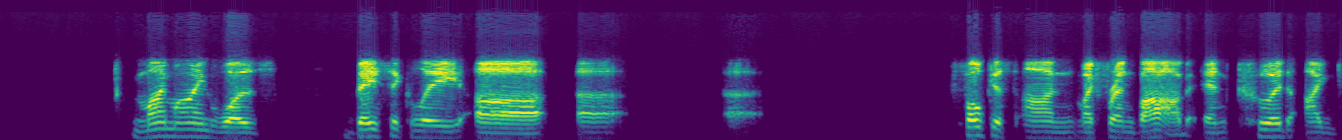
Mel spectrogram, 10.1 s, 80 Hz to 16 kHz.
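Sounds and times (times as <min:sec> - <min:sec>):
man saying uh: 0:00.9 - 0:02.0, 0:02.7 - 0:04.7, 0:05.5 - 0:05.7, 0:07.3 - 0:10.0.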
